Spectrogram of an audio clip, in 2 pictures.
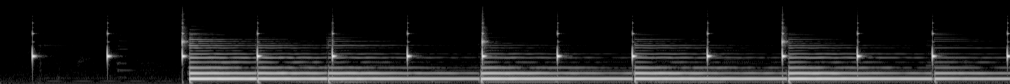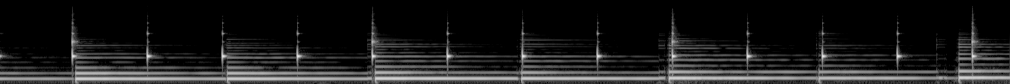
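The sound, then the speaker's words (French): Long sustained guitar notes with left-hand vibrato played in rhythm with a metronome, ringing over steady metronome clicks about every three-quarters of a second. The held pitch steps up slightly twice, with no talking. “de bosser vraiment sur votre vibrato”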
